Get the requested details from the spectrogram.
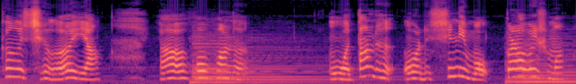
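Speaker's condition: Cerebellar atrophy, hereditary; mother

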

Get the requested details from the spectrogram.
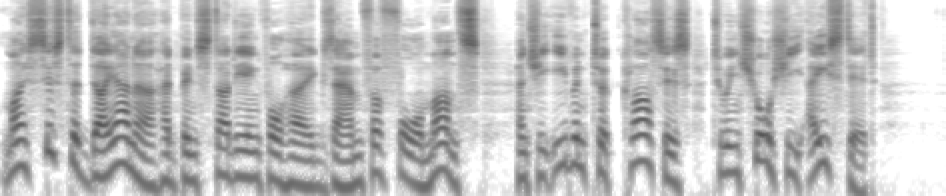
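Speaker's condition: No condition

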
